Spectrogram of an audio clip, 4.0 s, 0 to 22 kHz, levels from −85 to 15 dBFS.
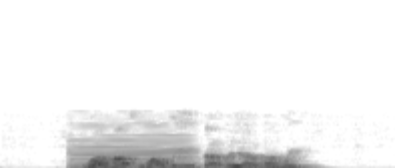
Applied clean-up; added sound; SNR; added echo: none; Bowed string instrument; 12 dB; reverberation time 0.3 s.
